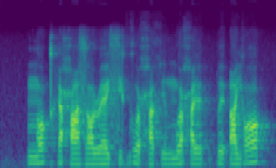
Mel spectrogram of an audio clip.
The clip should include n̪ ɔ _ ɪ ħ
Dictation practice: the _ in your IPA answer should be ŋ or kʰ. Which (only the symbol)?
kʰ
